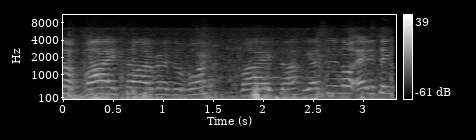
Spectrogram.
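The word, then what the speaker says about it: Waita: Vaita. You guys didn't know anything with a W? In Hawaiian, it's pronounced like a V.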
